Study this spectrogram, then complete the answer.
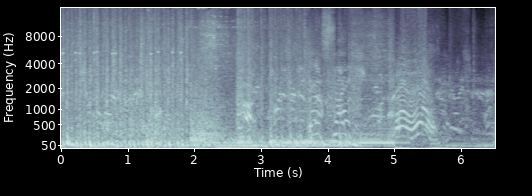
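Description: Gunfire in the video game Payday The Heist while shooting wires, a dense burst of shots mixed with game noise, music and voices, with people talking throughout.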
